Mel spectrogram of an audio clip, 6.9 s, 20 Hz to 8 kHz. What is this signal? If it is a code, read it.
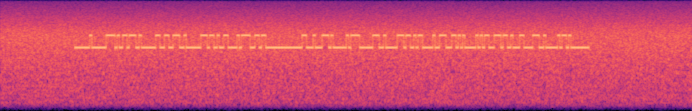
RTTY (45.45 baud, 850 Hz shift), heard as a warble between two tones, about 2550 Hz centre, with radio static. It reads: IN WELCHEN BARS UND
